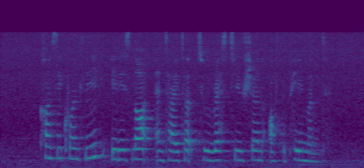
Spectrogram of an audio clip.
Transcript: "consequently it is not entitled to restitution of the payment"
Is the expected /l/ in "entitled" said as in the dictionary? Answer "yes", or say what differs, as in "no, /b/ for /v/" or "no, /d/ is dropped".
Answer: no, /l/ is dropped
